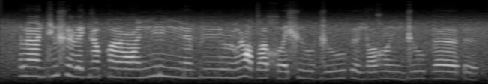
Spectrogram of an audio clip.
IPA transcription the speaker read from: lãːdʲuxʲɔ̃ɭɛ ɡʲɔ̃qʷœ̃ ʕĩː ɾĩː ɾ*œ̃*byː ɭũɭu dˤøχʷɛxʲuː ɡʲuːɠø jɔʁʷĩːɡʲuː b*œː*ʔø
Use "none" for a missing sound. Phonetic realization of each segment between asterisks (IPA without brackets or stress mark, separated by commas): ɛ̃, œː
